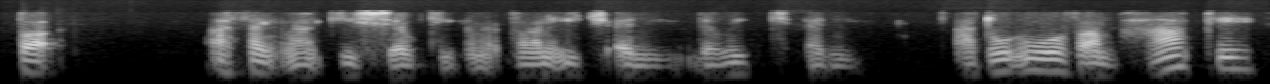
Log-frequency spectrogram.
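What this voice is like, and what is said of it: Strained, struggling voice. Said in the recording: “sorry for my voice... I really am suffering here... I can hear... We don't want to stress the voice too much”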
